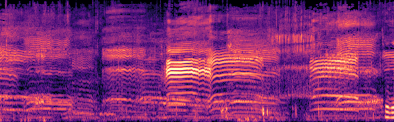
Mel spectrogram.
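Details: Newborn lambs bleating on a farm, several overlapping harmonic, wavering bleats, some long and rising then falling, with a person speaking nearby as the animals come for corn.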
